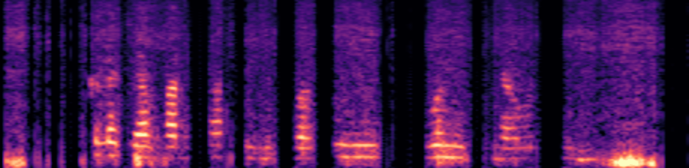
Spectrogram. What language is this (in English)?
Pashto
